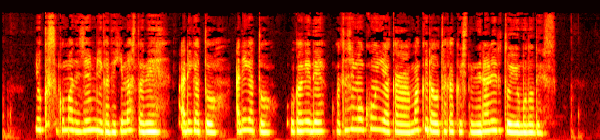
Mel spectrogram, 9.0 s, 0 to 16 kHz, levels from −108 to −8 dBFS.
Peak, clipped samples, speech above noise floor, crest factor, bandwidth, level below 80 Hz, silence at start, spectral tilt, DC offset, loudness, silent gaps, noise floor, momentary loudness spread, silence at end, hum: -2 dBFS; under 0.1%; 37 dB; 16 dB; 11 kHz; -64 dBFS; 0.55 s; -6 dB/octave; under 0.1%; -19 LUFS; none; -55 dBFS; 10 LU; 0.7 s; none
